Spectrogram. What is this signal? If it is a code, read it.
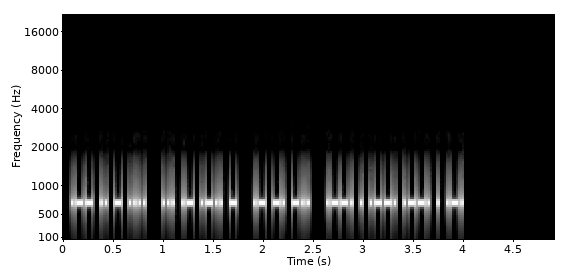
Morse code, heard as a keyed tone, about 50 wpm, 700 Hz. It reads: WITH SALT AND PEPPER
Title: Sets of 5 Words 50wpm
